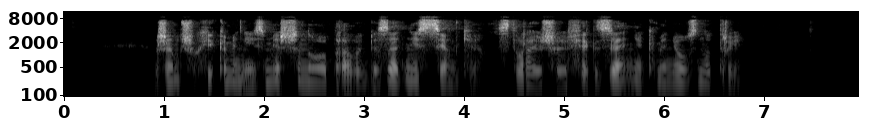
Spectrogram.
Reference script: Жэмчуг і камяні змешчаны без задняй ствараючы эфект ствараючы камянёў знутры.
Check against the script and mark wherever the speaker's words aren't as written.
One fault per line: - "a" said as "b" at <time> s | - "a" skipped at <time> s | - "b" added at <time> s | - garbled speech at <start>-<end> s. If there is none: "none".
- "ў аправы" added at 2.5 s
- "сценкі" added at 3.6 s
- "ствараючы" said as "ззяння" at 5.4 s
